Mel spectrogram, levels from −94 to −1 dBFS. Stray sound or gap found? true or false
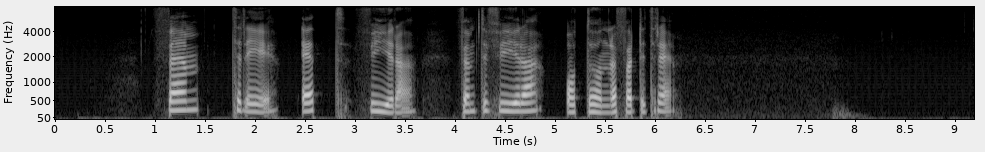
false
